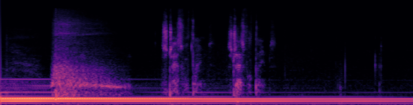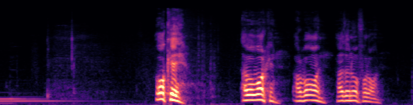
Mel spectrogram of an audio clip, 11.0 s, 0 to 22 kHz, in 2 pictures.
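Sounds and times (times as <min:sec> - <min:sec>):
electric guitar chord ringing: 0:00.0 - 0:06.7.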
